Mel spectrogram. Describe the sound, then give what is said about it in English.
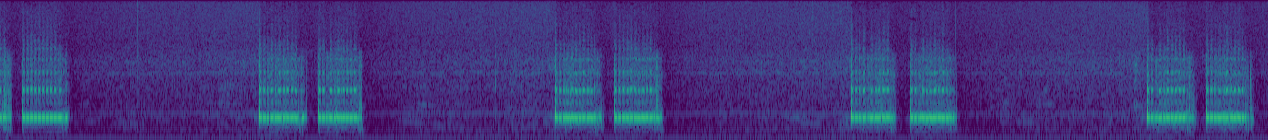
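A telephone ringing tone repeats in steady double bursts, each pair separated by about two seconds of silence, loud and even in pitch, with no talk over it. “The sound of a backspace key, apparently. Oh, wow. That sounds like a ring. Sounds like an underwater ring.”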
